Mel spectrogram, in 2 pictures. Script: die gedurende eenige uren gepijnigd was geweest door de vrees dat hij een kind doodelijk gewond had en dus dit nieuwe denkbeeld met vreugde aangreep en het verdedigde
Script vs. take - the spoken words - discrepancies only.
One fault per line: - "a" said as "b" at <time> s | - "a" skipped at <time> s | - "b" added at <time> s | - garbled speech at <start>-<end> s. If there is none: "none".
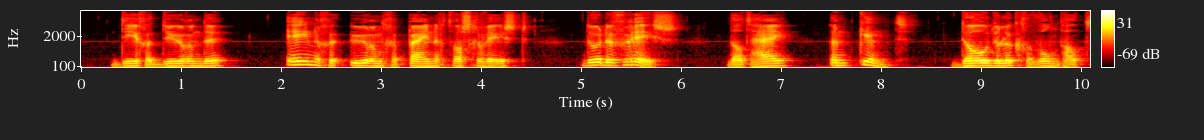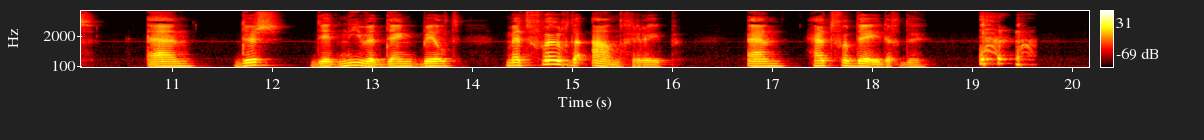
none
